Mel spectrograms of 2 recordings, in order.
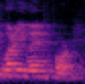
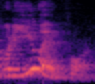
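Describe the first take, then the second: First: Said in the usual way. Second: "you" jumps up in pitch; stress on YOU. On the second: Acted. Boy returning the question to the other, stress on "you". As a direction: lean on "you", turning the question back.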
